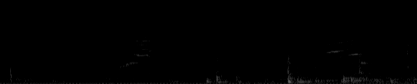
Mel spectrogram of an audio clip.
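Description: Two faint, high, wavering cries of a person's voice, one about a second in and one past three seconds, with a couple of soft knocks between them.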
